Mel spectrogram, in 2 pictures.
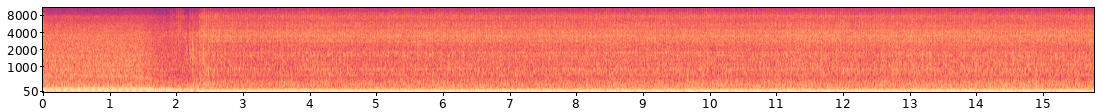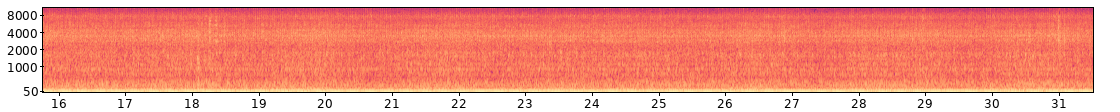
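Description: Small fishing boat's engine running steadily. About two seconds in, its note drops and settles into a lower, even drone.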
